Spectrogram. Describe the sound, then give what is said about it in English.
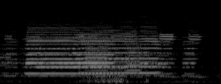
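Car horns honking in reply to a call to honk: a bright, sustained horn blast lasting well over a second, then a shorter toot, loud and alone with no talk. “If you own running shoes, honk your horn.”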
